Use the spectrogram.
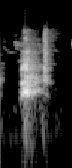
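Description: A dog gives a single short bark followed by a softer yip, close and brief against silence.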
